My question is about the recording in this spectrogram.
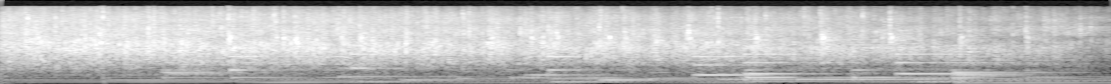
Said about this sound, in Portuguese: Mais uma vez, um aplauso. Obrigado.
